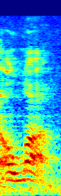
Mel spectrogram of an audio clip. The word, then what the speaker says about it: Allah: our new units hmm did you need help pronouncing the words Quran had and Allah by the way it's Quran Hajj and Allah my point is when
